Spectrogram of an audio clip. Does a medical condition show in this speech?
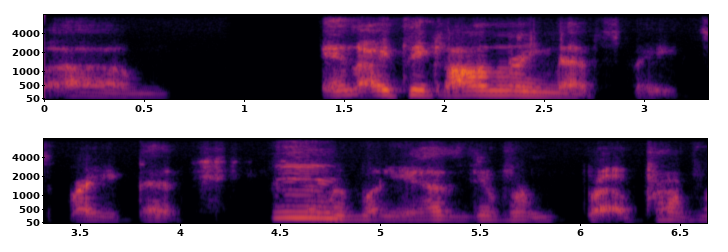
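Yes: cerebral palsy; hamstring releases.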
